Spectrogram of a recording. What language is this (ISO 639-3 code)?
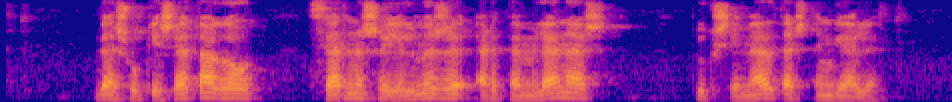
mrj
